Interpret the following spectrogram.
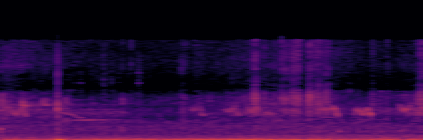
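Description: Faint, steady outdoor background noise on open water: a low rumble with light hiss and no distinct events.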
